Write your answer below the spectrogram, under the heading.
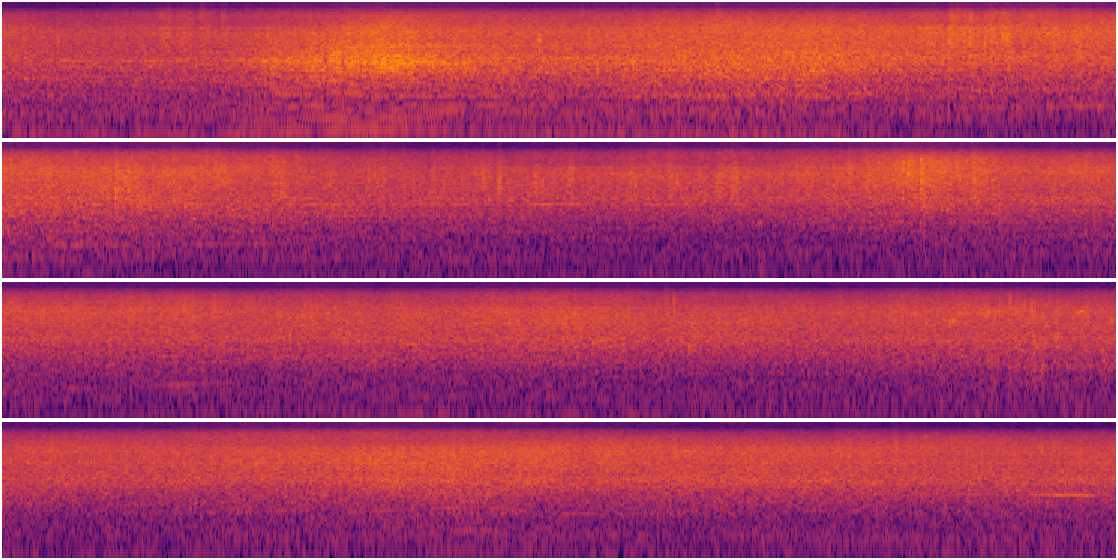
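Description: Steady rain hiss with street traffic on wet roads; a vehicle passes a couple of seconds in, the loudest moment, and a shorter swell of tyre noise comes again near the middle.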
